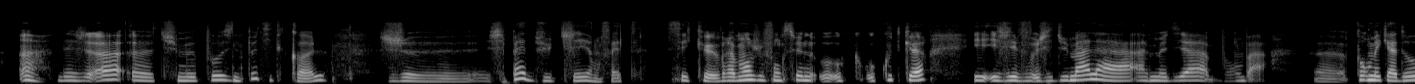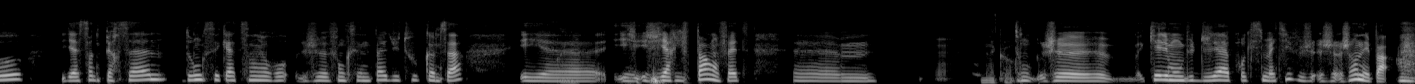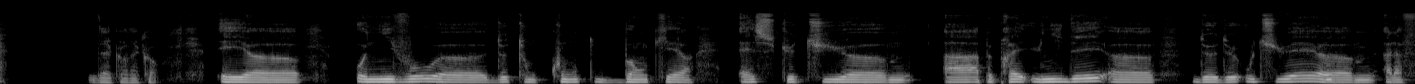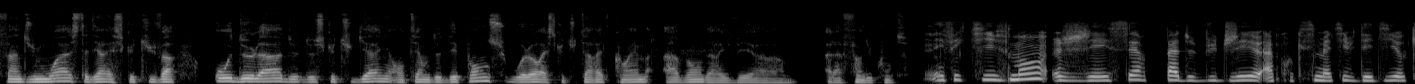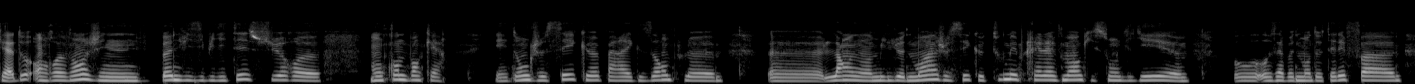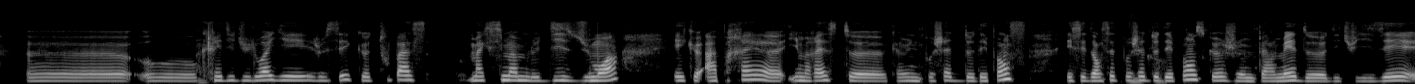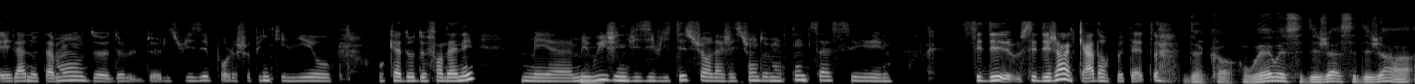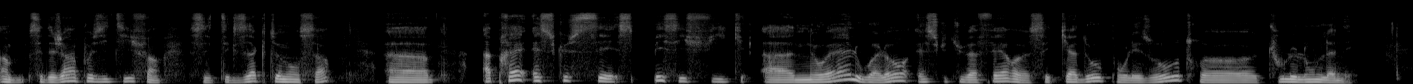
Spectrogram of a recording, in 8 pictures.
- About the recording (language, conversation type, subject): French, advice, Comment faire des achats intelligents avec un budget limité ?
- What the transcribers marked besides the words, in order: chuckle; tapping; unintelligible speech; chuckle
